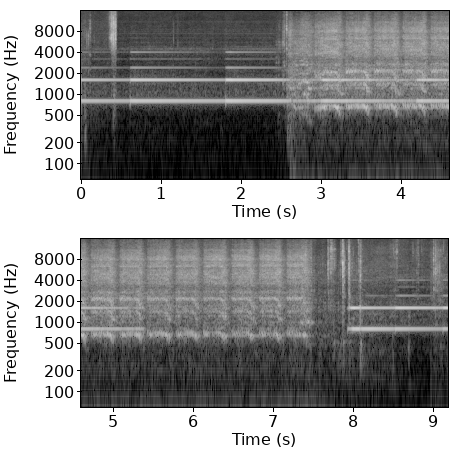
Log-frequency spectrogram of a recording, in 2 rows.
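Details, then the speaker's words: Toyota Celica, jump-started from a GOOLOO A5 4000A pack: steady rhythmic cranking for about five seconds, starter spins the engine evenly but it never fires; owner suspects a fault, possibly fuel, not confirmed. "And yeah, I'm not so lucky. My Celica didn't really start, so for sure there's something wrong with it."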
